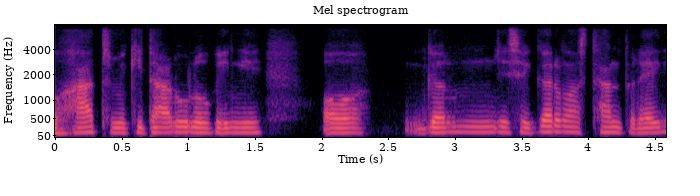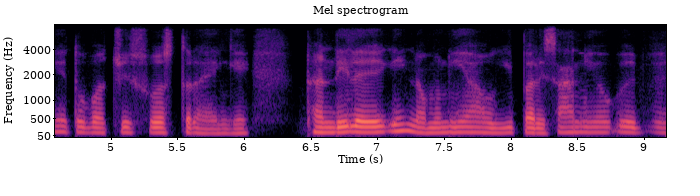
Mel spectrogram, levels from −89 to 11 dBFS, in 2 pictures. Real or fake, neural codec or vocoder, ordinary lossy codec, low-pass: fake; codec, 16 kHz, about 1 kbps, DyCAST, with the encoder's durations; Opus, 32 kbps; 7.2 kHz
